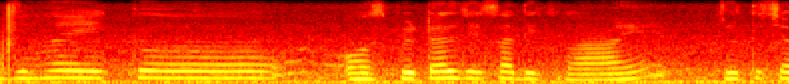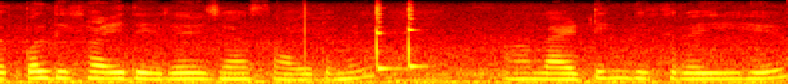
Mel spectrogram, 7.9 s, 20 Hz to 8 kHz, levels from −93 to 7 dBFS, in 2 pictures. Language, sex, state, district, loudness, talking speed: Hindi, female, Madhya Pradesh, Dhar, -18 LUFS, 150 wpm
